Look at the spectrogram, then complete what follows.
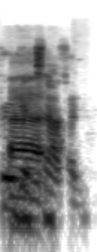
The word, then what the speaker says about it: Friedrichshafen: are flying Zeppelins from Friedrichshafen, I can never pronounce the name. Friedrichshafen.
